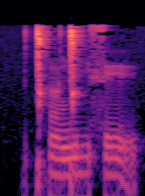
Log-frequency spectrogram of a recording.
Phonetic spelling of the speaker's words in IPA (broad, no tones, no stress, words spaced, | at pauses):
ǀʰɐ̃ŋ͡ǀise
